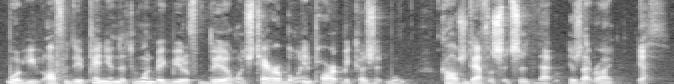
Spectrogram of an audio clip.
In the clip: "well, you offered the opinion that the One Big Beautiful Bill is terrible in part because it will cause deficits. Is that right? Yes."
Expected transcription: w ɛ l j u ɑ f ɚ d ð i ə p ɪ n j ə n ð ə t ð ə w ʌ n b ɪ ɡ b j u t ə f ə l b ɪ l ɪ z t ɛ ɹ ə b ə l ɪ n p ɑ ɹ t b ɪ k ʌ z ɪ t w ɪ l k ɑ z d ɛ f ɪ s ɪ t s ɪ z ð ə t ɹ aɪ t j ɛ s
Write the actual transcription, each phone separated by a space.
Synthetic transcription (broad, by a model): w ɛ l j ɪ ɑ f ɚ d ð i ə p ɪ n j ə n ð ə t ð ə w ʌ n b ɪ ɡ b j u t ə f l b ɪ l ɪ z t ɛ ɹ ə b l ɪ n p ɑ ɹ t b ɪ k ʌ z ɪ t w ɪ l k ɑ z d ɛ f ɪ s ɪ t s ɪ z ð ə t ɹ aɪ t j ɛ s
